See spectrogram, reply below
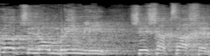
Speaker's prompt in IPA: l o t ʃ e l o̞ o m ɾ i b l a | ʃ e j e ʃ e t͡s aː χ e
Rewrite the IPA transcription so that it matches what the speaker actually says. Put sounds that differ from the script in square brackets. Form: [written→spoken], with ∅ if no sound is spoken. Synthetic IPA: l o t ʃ e l o̞ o m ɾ i [b→m] l [a→i] | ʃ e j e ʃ [e→a] t͡s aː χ e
